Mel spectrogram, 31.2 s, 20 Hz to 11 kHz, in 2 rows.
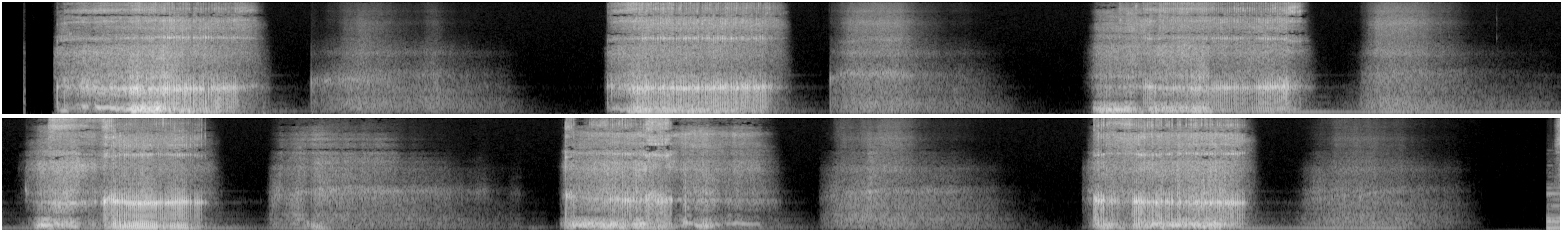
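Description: Loud, rattling snores on each in-breath, about 12 breaths a minute, with softer out-breaths between.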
